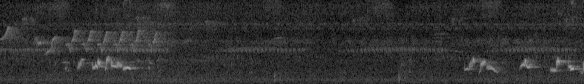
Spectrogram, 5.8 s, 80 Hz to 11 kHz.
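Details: Red-whiskered bulbul decoy singing during trapping of wild birds in mountain forest, Hòa Bình, Vietnam, 5 February 2017: short bright warbled phrases near the start and again near the end, over a steady high insect buzz.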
